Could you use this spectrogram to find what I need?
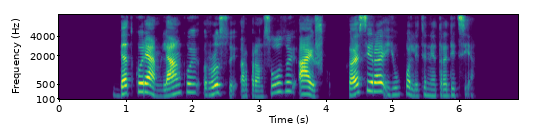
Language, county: Lithuanian, Marijampolė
